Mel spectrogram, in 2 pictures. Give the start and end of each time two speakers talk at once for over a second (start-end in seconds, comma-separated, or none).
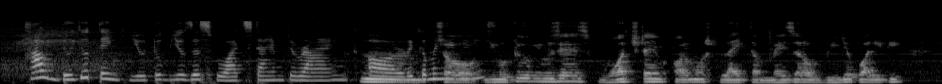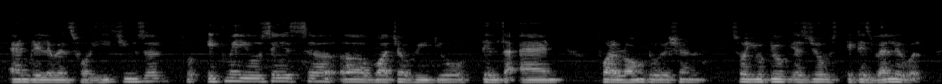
3.7-4.9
